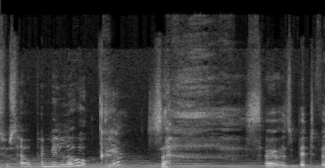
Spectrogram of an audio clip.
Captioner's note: laughs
